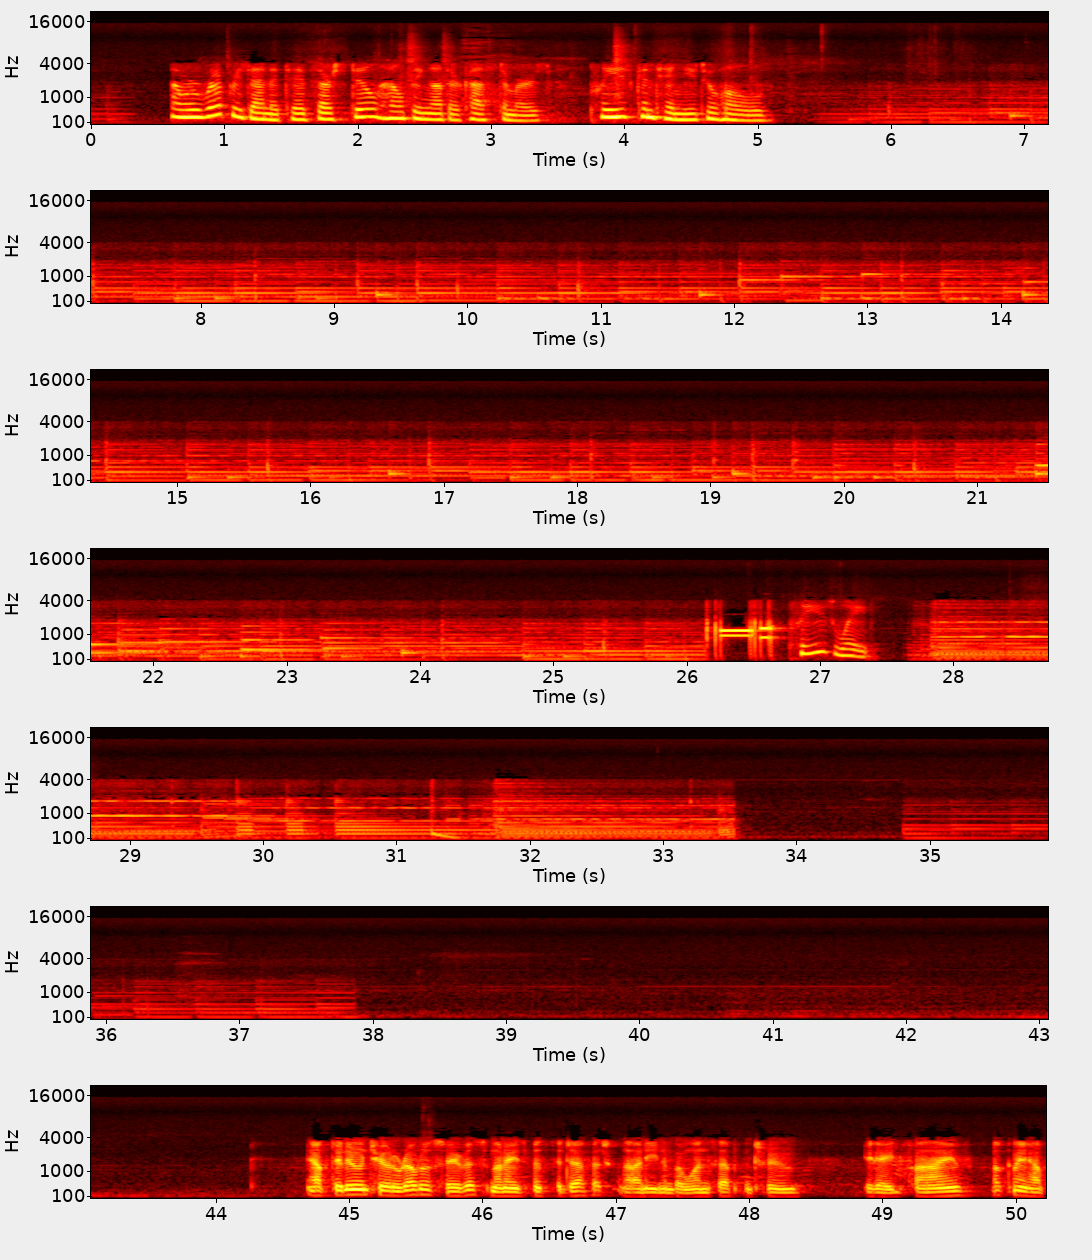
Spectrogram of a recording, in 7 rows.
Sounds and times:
Music: 0:00.0 - 0:01.0, 0:05.4 - 0:26.2, 0:27.6 - 0:33.6, 0:34.3 - 0:38.0, 0:38.6 - 0:43.0.

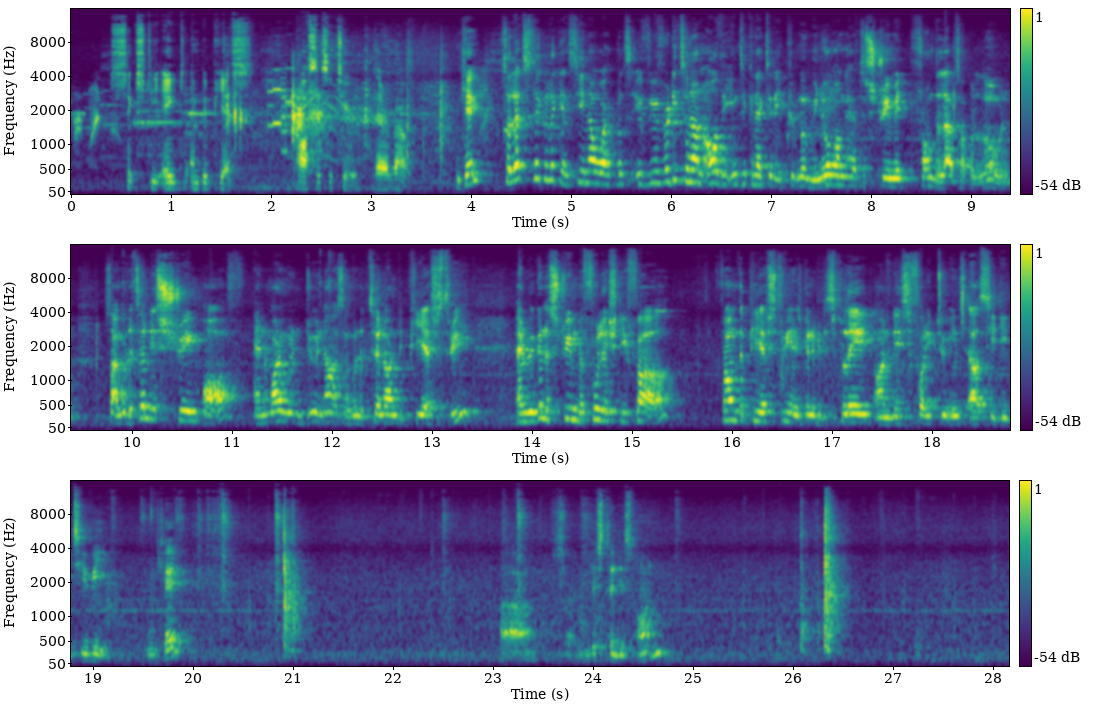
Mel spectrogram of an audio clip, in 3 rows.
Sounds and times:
Speech: 0:00.0 - 0:20.0, 0:23.1 - 0:24.8.

